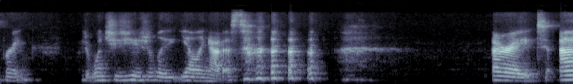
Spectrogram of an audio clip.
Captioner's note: laughs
